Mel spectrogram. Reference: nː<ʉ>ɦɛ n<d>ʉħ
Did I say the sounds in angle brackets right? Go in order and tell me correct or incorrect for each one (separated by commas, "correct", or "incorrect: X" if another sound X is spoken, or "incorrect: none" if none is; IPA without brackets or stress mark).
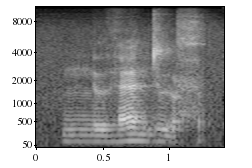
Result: correct, correct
